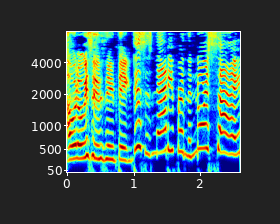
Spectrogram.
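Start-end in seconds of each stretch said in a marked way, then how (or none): 1.0-2.6 put-on squeaky, very high kid weather-girl announcer voice. Retelling calling in to the radio as a child: imitating her childhood weather girl voice. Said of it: "I would say it like that".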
